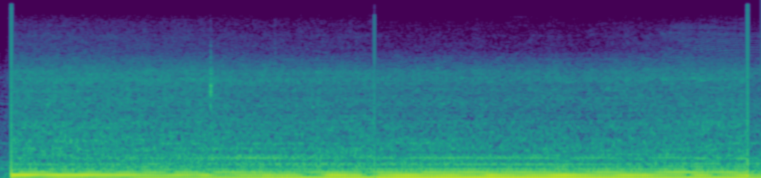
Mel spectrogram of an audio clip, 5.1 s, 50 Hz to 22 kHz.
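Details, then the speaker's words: Ferrari 458 GT3 race V8 idling with deep steady rumble, no stumbles; previous low-RPM misfire gone after spark plugs, then ignition coils or air max fix. "I think it was either the ignition coils or the air max, but it's running better, healthier. I don't hear the low-end misfire that I used to have"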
